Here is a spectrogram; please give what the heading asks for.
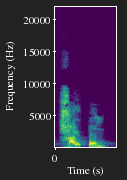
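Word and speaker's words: חרטום: Apunten la palabra mago en el hebreo es la palabra jartón. Se escribe con ch. Chartom se escribe. Pero recuerden que la ch en hebreo al principio se pronuncia como j. Jartom se pronuncia jartón.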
